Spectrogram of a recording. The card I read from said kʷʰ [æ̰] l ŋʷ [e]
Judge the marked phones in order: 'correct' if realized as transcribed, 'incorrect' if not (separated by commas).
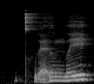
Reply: correct, correct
